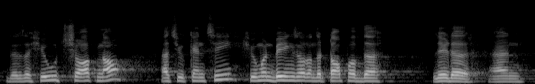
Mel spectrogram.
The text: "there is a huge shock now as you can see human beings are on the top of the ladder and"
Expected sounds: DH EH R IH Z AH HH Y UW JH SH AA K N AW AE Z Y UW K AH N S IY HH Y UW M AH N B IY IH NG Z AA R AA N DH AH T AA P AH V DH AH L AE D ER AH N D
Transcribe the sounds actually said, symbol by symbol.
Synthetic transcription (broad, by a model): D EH R IH Z AH HH Y UW JH SH AA K N AW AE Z Y UW K AH N S IY HH Y UW M AH N B IY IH NG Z AA R AA N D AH T AA P AH V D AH L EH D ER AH N D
